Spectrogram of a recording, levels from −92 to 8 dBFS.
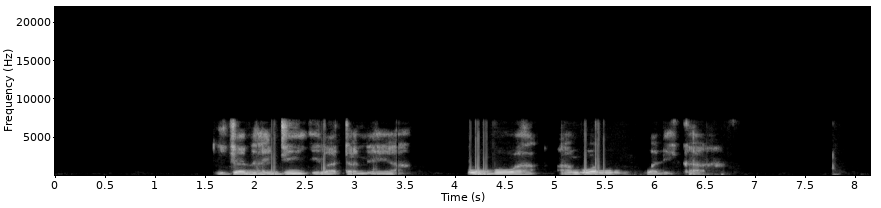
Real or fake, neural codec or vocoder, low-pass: fake; codec, 44.1 kHz, 7.8 kbps, DAC; 7.2 kHz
